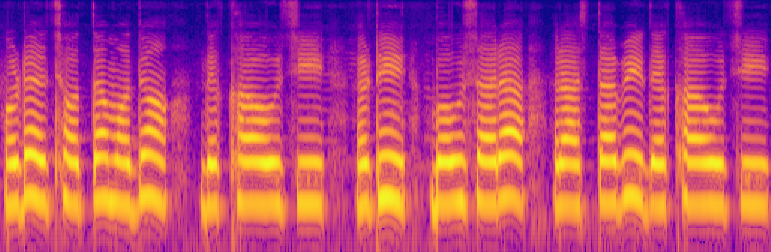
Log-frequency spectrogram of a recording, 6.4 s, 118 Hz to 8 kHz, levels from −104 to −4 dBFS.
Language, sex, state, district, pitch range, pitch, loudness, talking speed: Odia, female, Odisha, Nuapada, 260-280 Hz, 270 Hz, -13 LUFS, 100 wpm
